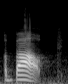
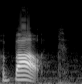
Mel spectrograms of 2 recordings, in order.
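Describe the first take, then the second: First: Said in the usual way. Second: About said loud, beat on the second syllable; stressed model word. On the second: Shown as a demonstration. Teacher modelling About with stress on baut. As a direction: hit About loudly. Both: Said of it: "바로 about 이렇게 되죠".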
